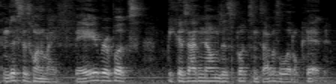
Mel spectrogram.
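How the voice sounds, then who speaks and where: A man's voice: lowish voice, brisk, darkish tone, a little hiss or hum, poor audio. A man reading a picture book to children, playfully addressing young listeners as he goes. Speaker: storytime reader for children.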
